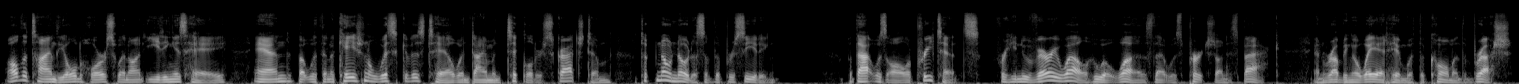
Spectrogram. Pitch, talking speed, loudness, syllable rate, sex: 110 Hz, 250 wpm, -25 LUFS, 6.0 syllables/s, male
